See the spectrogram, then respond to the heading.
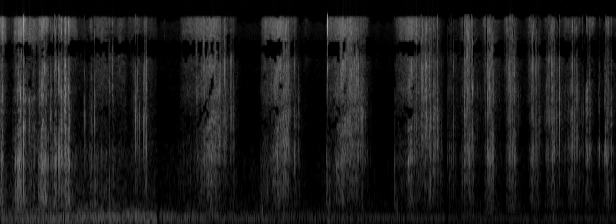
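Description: A wide black and pink woven elastic fabric glute resistance band resting on a lap is scratched and rubbed with long painted nails and fingertips. The result is a dense, scratchy rasp over a low rumble at first, then quicker, choppier bursts of fabric scratching in a loose, fast rhythm.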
